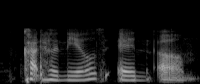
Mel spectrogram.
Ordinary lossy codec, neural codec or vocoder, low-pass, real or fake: none; vocoder, 22.05 kHz, 80 mel bands, WaveNeXt; 5.4 kHz; fake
